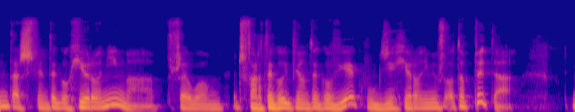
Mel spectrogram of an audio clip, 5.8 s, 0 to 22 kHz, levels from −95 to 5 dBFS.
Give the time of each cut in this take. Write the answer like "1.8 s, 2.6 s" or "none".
2.3 s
